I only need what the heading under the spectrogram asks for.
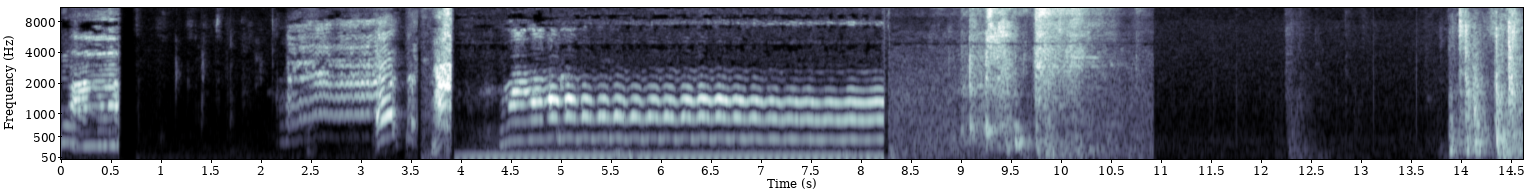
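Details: Kitten crying and meowing: a few short rising meows, then one long, drawn-out, wavering wail of about four seconds over a low steady hum, followed by scraping and rustling noises and a final burst of noise.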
